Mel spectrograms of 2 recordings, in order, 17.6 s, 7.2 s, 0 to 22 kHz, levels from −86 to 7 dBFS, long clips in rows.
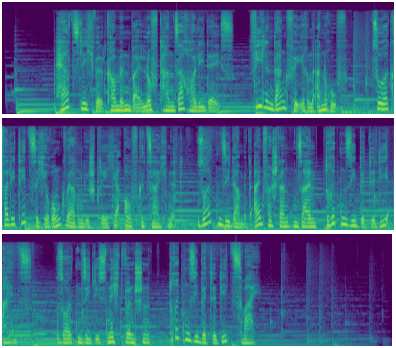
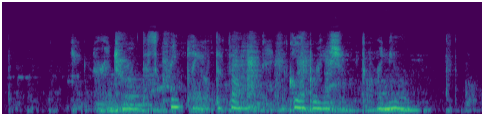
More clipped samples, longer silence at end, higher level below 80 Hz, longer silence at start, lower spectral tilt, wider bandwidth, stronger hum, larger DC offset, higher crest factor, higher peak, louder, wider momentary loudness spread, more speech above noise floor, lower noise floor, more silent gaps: neither; first, 0.8 s vs 0.2 s; first, -30 dBFS vs -62 dBFS; about the same, 0.2 s vs 0.1 s; about the same, -5 dB/octave vs -5.5 dB/octave; first, 16.5 kHz vs 7.6 kHz; neither; neither; about the same, 14 dB vs 18 dB; first, 0 dBFS vs -10 dBFS; first, -13 LUFS vs -28 LUFS; second, 8 LU vs 19 LU; first, 38 dB vs 30 dB; second, -51 dBFS vs -57 dBFS; neither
